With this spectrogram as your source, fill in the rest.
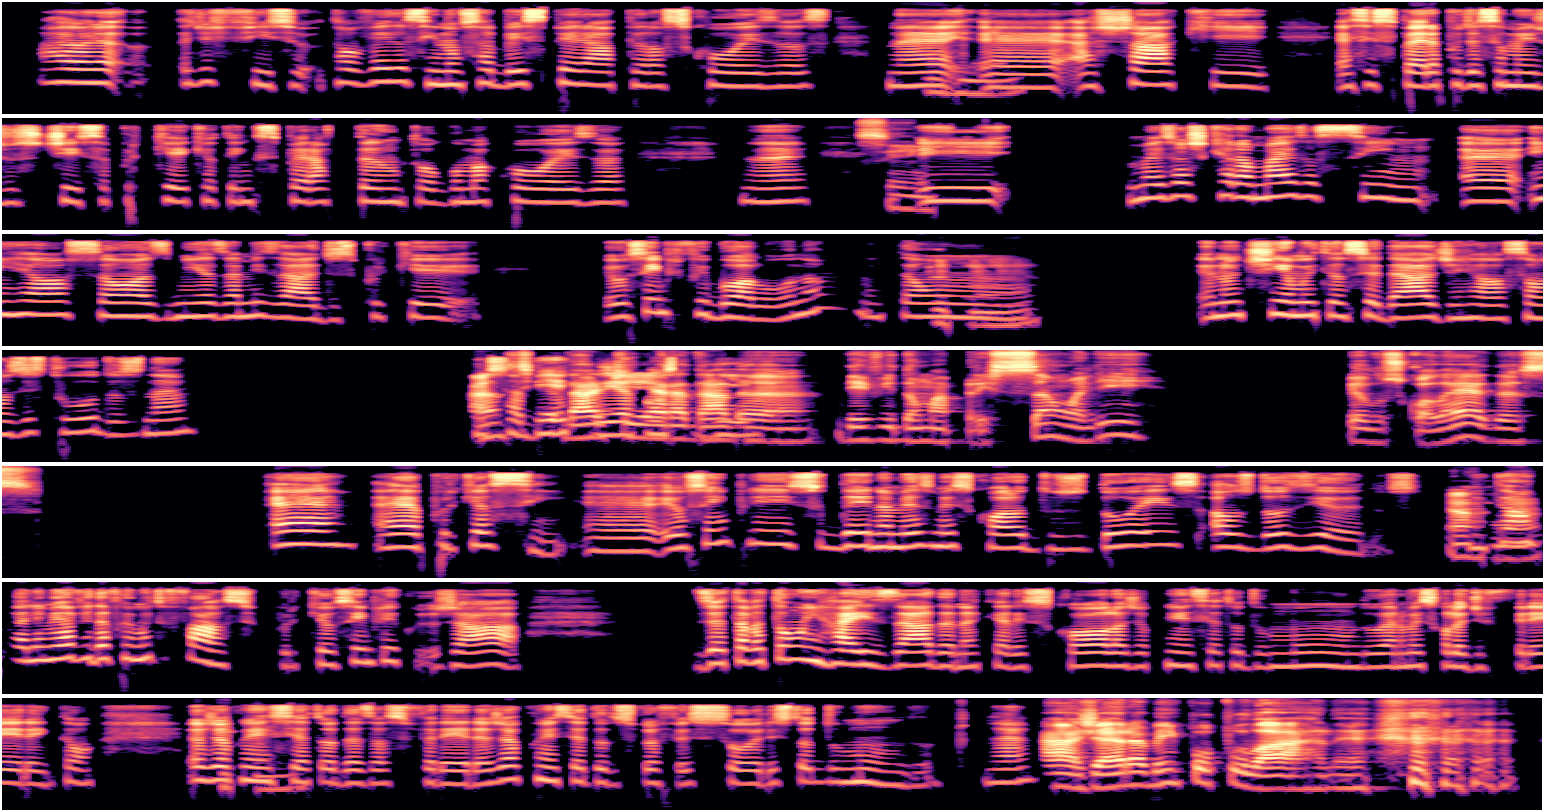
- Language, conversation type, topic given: Portuguese, podcast, Como você lida com a ansiedade no dia a dia?
- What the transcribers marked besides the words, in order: other noise; tapping; laugh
